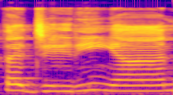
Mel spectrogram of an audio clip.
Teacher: لفظ تجریان میں جیم ساکن پہ قلقلہ ہوگا، یعنی تجریان نہیں کرنا، تجریان، جیم کی آواز کو ابھار کے پڑھنا ہے، آواز ٹکرا کے واپس آئے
